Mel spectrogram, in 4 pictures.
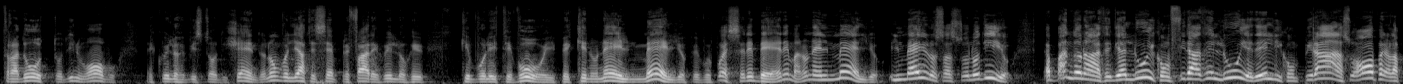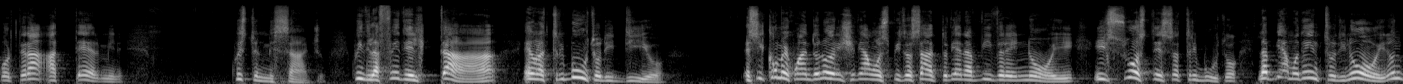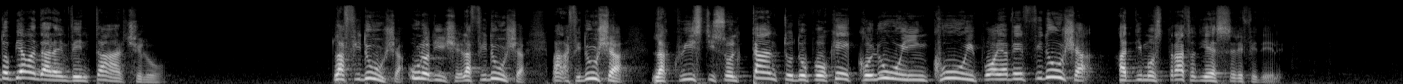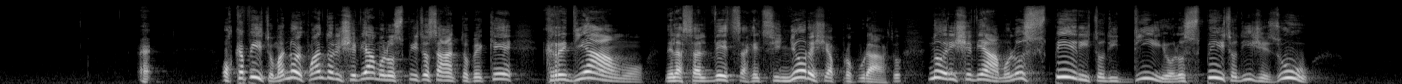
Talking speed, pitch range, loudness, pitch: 155 wpm, 150-250 Hz, -19 LUFS, 200 Hz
